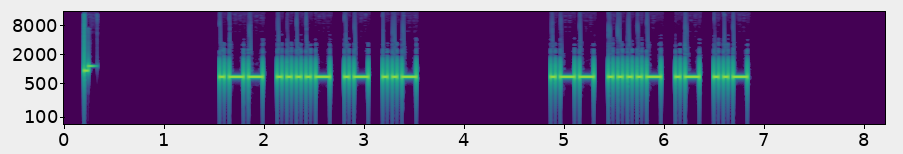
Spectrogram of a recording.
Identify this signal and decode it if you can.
Morse code, heard as a keyed tone, about 25 wpm, 700 Hz. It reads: W4AU W4AU
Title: Easy Call Signs Repeated 2x - 25wpm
